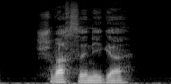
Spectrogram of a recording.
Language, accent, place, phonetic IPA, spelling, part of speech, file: German, Germany, Berlin, [ˈʃvaxˌzɪnɪɡɐ], schwachsinniger, adjective, De-schwachsinniger.ogg
- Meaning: 1. comparative degree of schwachsinnig 2. inflection of schwachsinnig: strong/mixed nominative masculine singular 3. inflection of schwachsinnig: strong genitive/dative feminine singular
